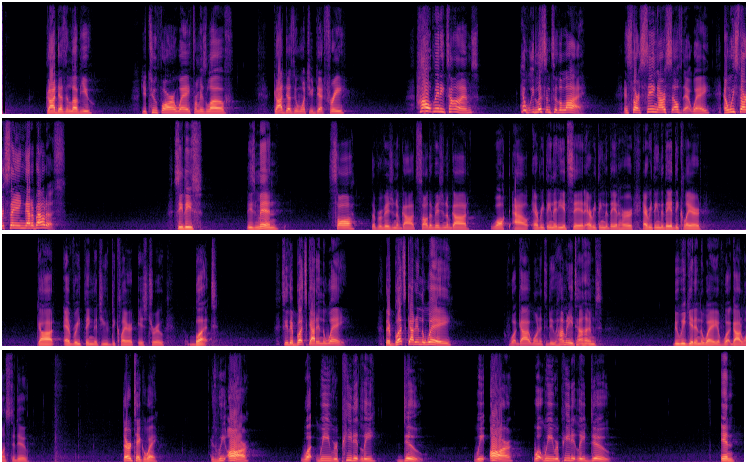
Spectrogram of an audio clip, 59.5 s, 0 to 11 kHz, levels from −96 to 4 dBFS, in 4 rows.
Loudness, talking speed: -25 LUFS, 130 wpm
